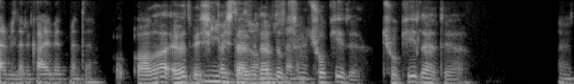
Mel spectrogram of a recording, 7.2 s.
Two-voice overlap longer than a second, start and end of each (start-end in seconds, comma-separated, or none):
2.4-3.8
